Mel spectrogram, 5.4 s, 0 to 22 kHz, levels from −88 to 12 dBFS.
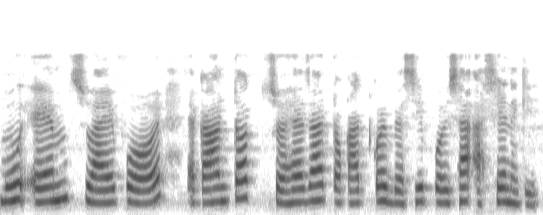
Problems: none marked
